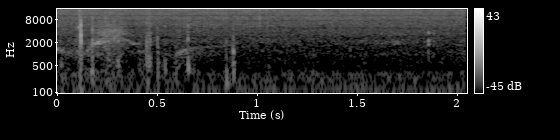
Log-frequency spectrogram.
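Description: A person whispering faintly, with a few soft clicks in the first half-second.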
